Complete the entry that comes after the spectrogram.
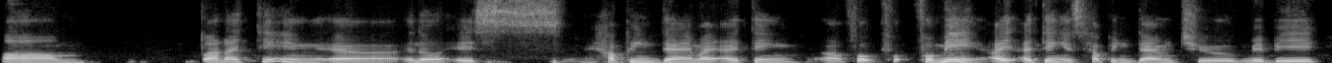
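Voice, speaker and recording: A man's voice: on the high side, steady tone, slow, gravelly, dark tone, dry recording. A man whose first language is Chinese, speaking English in a thoughtful, hesitant way with many restarts as an interview guest. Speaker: interview guest, social worker. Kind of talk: reflective conversational interview.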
